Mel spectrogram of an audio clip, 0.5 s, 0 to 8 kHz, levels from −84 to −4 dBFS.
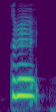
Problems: none marked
